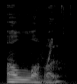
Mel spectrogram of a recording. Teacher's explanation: the LL is preserved as a double L, all-loving. So much deeper and slightly longer.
